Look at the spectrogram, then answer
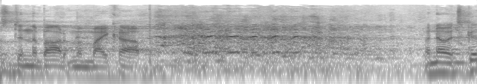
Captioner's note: audience laughing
